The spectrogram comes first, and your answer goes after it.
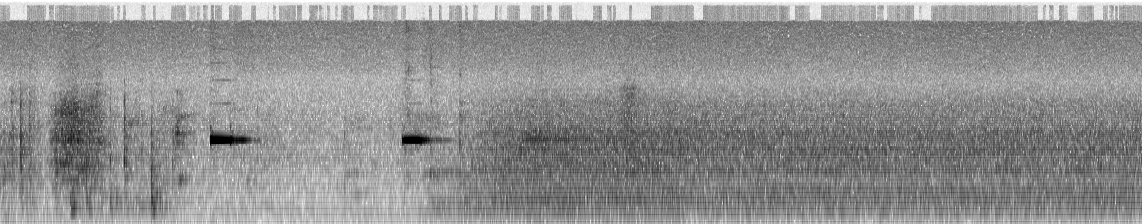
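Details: Microwave that crackled and popped inside, after repair, tested with cover open: two keypad beeps, then a steady even hum with no popping or crackling.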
